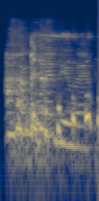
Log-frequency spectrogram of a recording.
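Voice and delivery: laughing through the words. Real, not acted. Declaring it to her cohost, laughing. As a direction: giggle it out.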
